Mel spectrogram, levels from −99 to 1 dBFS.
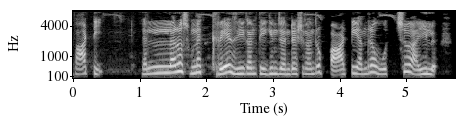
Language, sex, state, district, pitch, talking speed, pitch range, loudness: Kannada, female, Karnataka, Bellary, 265 Hz, 135 wpm, 240-305 Hz, -16 LUFS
